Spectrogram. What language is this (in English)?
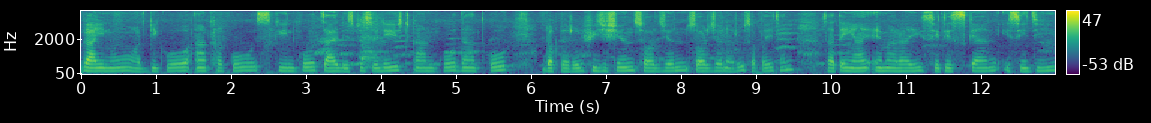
Nepali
